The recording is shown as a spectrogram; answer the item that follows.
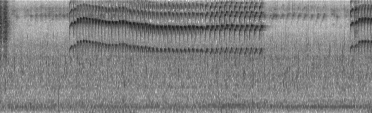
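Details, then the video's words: Sharp besetan song of a cucak cungkok: a long, strongly harmonic, buzzy trill of rapid pulses lasting about four seconds, with brief bursts before and after. "cucak cungkok besetan tajam"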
